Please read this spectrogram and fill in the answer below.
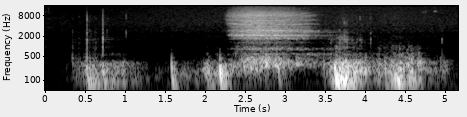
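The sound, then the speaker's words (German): Someone sniffs a drink with their nose held in the glass, then breathes out. A long, airy breath swells and fades in the middle, surrounded by soft snorts, rustles and light knocks. “ich hänge jetzt mal wieder die Nase rein, atme aber nicht. Lass es einfach mal in die Nase strömen und atme dann, wenn ich wieder draußen bin.”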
